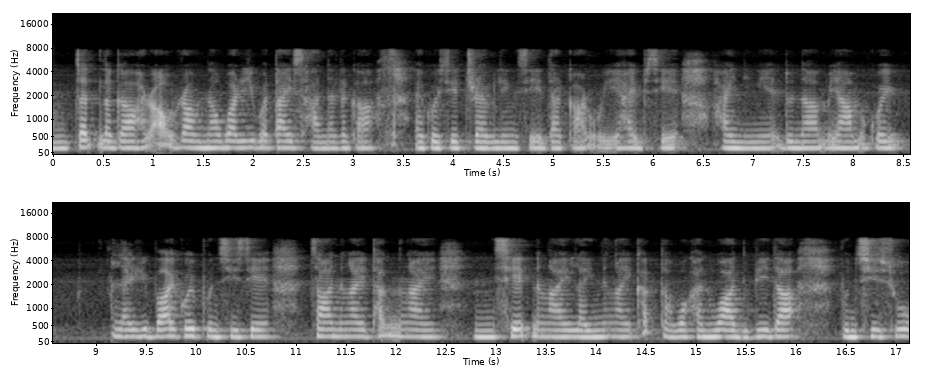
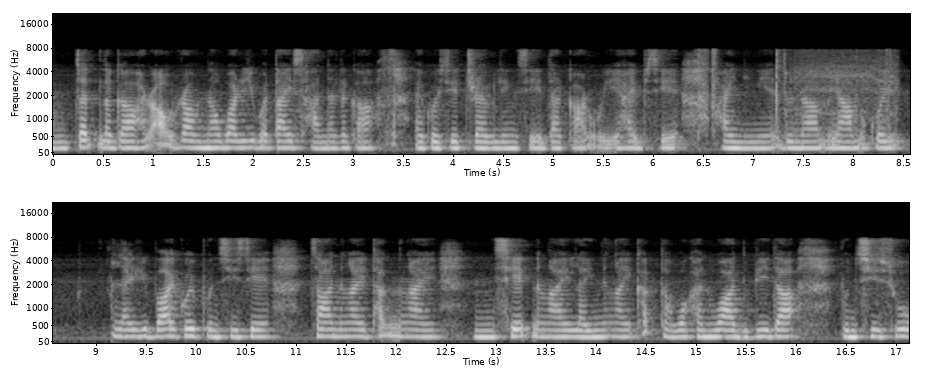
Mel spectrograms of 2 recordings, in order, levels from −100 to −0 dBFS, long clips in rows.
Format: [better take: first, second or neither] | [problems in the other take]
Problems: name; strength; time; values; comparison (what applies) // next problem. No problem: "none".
first | background sound (Camera); 17 dB below the speech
